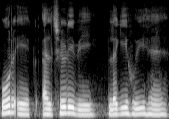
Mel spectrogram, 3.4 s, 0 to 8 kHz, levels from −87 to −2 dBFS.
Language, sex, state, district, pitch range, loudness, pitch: Hindi, male, Uttar Pradesh, Saharanpur, 125-150 Hz, -11 LUFS, 130 Hz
